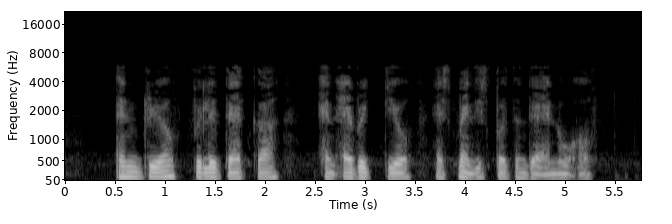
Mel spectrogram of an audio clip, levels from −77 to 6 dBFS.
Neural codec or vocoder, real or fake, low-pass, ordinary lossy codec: none; real; 7.2 kHz; MP3, 24 kbps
